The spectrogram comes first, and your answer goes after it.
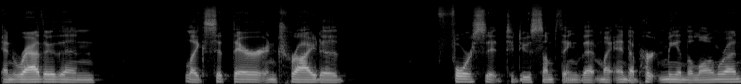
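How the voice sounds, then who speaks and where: A man with a normal speaking voice talks at a moderate pace and medium pitch, recorded very cleanly against a silent background. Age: 30s. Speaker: composer and dungeon master. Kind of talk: casual chat.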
